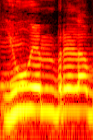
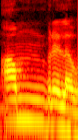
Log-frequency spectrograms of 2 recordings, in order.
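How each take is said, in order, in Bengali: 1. শব্দটি 'you' ধ্বনি দিয়ে শুরু হয়। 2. শব্দটি 'uh' ধ্বনি দিয়ে শুরু হয়। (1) "তখন কি ইউ এমব্রেলা বলছি, ইউ এমব্রেলা বলছি না" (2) "তা আমব্রেলা বলছি, আ বলছি"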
